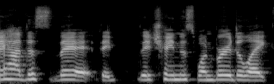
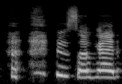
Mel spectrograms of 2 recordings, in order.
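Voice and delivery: teary; 8 semitones higher than usual. Real, not acted. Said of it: "I was crying watching it".

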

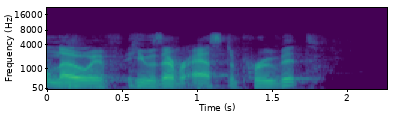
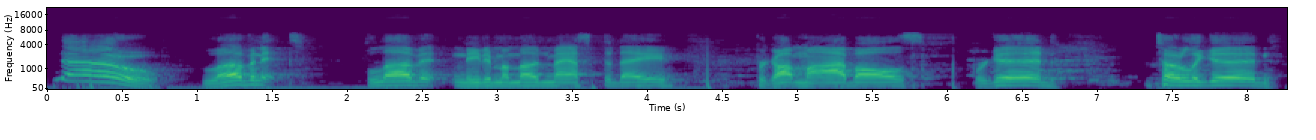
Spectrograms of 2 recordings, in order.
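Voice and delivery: sarcastic glee; 2 semitones higher, 7 dB louder, slower than usual. Pretend. Mock cheerful reaction to mud.

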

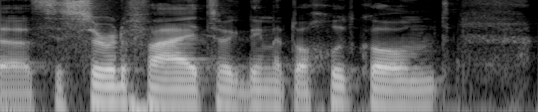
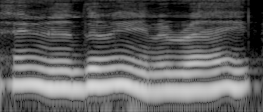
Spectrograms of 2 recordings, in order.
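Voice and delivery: chirpy, slow and higher; high sing-song voice; 11 semitones higher, slower than usual. Retold or imitated. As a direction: cheer it like a dancing diva. Imitating dancing performer.

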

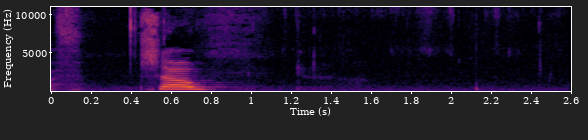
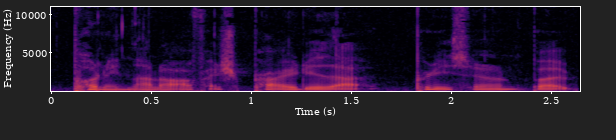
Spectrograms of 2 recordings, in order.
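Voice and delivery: whispering; 2 semitones higher, 8 dB quieter, faster than usual. Real, not acted. Guilty aside about chores.

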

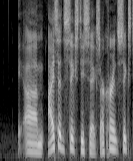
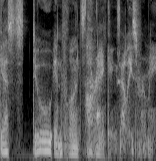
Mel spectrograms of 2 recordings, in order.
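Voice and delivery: mock-secret whisper; 8 dB quieter than usual. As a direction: let them in on a secret, barely audible. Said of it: "I'm gonna say it in a whisper".

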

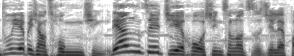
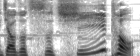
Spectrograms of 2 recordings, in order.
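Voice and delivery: normal talking voice

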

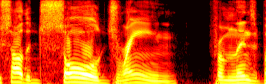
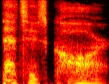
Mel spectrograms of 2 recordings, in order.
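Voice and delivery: stunned realization; 6 semitones lower, 13 dB quieter, much slower than usual. Retold or imitated. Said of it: "it dawns on me".

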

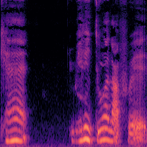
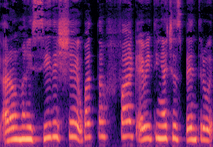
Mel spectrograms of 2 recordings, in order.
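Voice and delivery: louder, higher exasperated cry; frustrated outburst; 5 semitones higher, 9 dB louder than usual. Retold or imitated. Woken by demon nightmares, loud exasperated outburst. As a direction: push back hard against the nightmares.

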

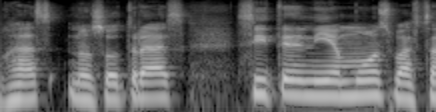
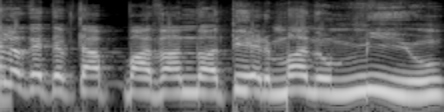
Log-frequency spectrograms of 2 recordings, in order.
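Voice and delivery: put-on Esmeraldas accent. Co-host does the coworker's coastal accent, fast. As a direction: rattle it off like a coastal man. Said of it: "Y decía".

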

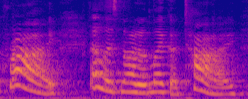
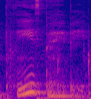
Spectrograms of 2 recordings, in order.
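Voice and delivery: whisper; 2 semitones lower, 7 dB quieter than usual. Acted. Refrain whispered in story.

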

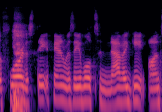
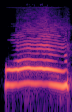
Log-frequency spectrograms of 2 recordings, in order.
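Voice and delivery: laughing cry; 11 semitones higher, 7 dB louder, much slower than usual. Real, not acted. Helpless laughter at absurd news.

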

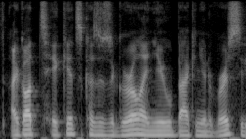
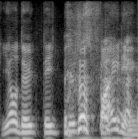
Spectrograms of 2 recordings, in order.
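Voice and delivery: laughing alarm; 7 semitones higher, 11 dB louder than usual. Retold or imitated. Panicking in middle of fight.

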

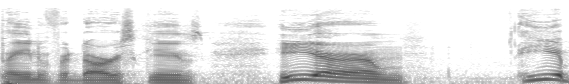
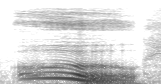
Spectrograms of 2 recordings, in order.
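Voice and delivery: moved ooh; 14 semitones higher, 6 dB louder than usual. Retold or imitated. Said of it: "go back to that song and be like".

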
